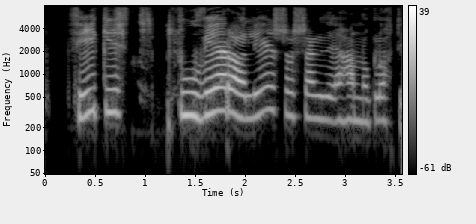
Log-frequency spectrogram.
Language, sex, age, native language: Icelandic, male, 11, Icelandic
